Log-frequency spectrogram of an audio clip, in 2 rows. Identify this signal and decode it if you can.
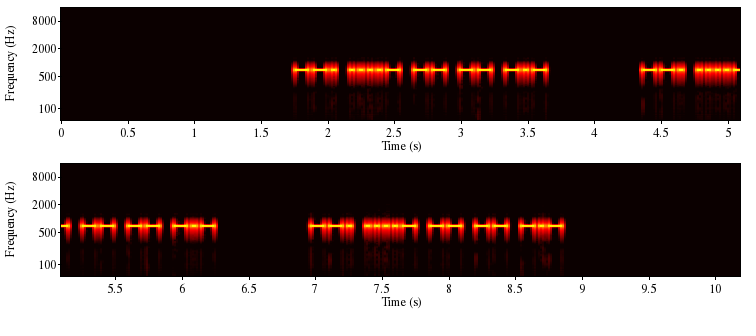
Morse code, heard as a keyed tone, about 36 wpm, 700 Hz. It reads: G4MMK G4MMK G4MMK
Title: DXCC-100 Call Signs - 5 Characters - Repeated 3x - 35wpm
